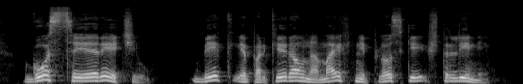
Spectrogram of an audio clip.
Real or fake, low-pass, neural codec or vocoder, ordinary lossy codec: fake; 14.4 kHz; vocoder, 44.1 kHz, 128 mel bands, Pupu-Vocoder; Opus, 24 kbps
